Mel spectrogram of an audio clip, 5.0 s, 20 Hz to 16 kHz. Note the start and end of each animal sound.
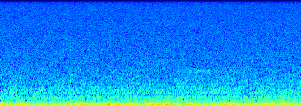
3.0s-3.6s: American Crow (Corvus brachyrhynchos)

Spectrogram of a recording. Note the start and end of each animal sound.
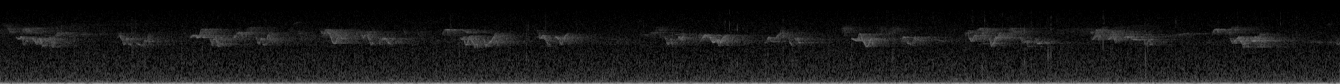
0.0s-13.4s: Red-eyed Vireo (Vireo olivaceus)
11.1s-12.3s: Eastern Wood-Pewee (Contopus virens)

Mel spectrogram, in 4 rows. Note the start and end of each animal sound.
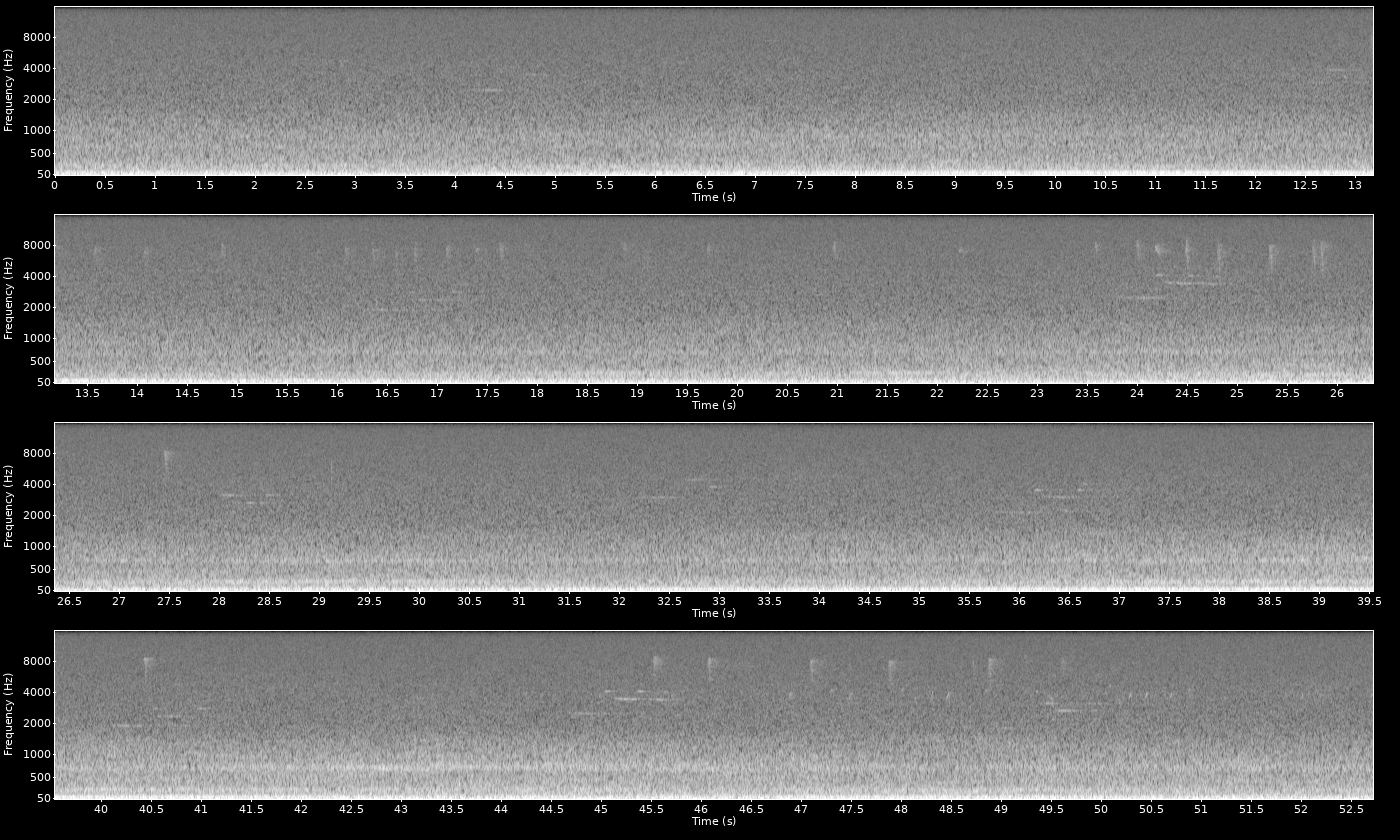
3.9s-4.7s: Hermit Thrush (Catharus guttatus)
23.9s-24.9s: Hermit Thrush (Catharus guttatus)
27.9s-28.7s: Hermit Thrush (Catharus guttatus)
32.2s-33.2s: Hermit Thrush (Catharus guttatus)
35.8s-36.7s: Hermit Thrush (Catharus guttatus)
40.0s-41.0s: Hermit Thrush (Catharus guttatus)
44.7s-45.8s: Hermit Thrush (Catharus guttatus)
49.2s-50.0s: Hermit Thrush (Catharus guttatus)

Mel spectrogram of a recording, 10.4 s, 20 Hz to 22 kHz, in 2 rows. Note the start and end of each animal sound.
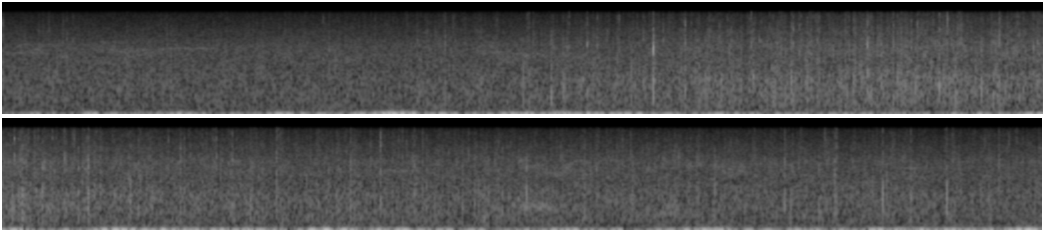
0.2s-1.1s: Eastern Wood-Pewee (Contopus virens)
7.7s-8.0s: Common Raven (Corvus corax)

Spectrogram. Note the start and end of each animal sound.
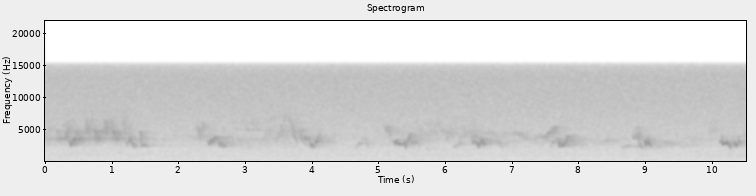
0.0s-1.5s: Ovenbird (Seiurus aurocapilla)
0.0s-10.5s: Red-eyed Vireo (Vireo olivaceus)
2.8s-3.8s: Chestnut-sided Warbler (Setophaga pensylvanica)
6.8s-8.3s: Veery (Catharus fuscescens)
8.2s-10.0s: Scarlet Tanager (Piranga olivacea)

